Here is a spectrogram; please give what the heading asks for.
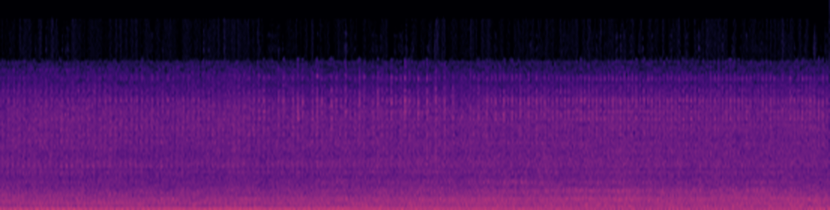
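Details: Riding lawn mower engine run with the gas tank bypassed and gas fed directly: a loud, even, constant-pitch drone with no stumbles or hunting. The engine is healthy and the fault is a fuel line or tank restriction.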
